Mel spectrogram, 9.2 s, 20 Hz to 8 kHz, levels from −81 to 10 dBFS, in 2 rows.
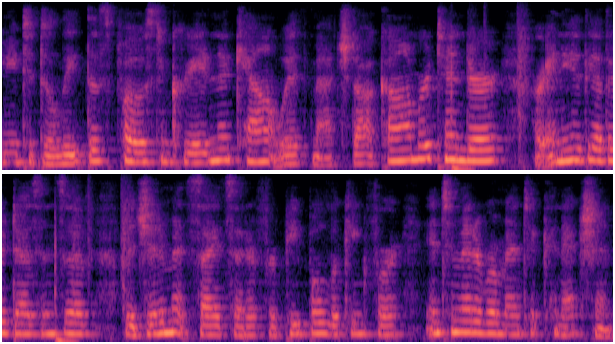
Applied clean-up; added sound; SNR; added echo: none; Drum kit; 13 dB; reverberation time 0.2 s.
